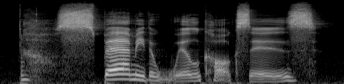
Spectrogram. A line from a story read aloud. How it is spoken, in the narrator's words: he moaned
